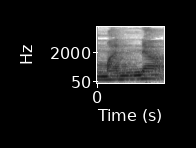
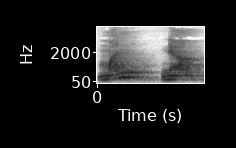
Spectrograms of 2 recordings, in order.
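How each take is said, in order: First: The syllables merge into one doubled n. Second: The two syllables are said separately. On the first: The speaker calls it right. "മന്ന എന്ന് ഓതി" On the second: The speaker calls it wrong. "മൻ ന എന്ന് ഓതേണ്ട സ്ഥലത്ത്"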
